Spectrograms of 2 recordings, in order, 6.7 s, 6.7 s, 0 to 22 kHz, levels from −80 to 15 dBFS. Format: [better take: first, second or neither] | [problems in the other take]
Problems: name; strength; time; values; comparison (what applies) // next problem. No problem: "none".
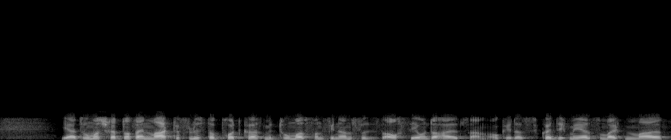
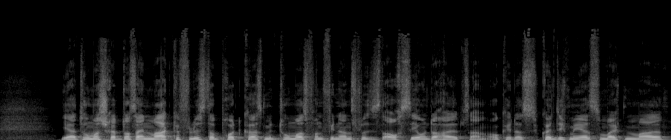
second | phone-call audio; nothing above 3.5 kHz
